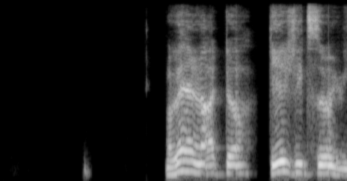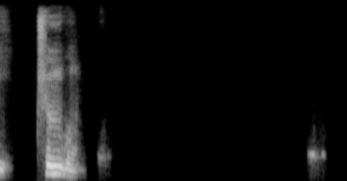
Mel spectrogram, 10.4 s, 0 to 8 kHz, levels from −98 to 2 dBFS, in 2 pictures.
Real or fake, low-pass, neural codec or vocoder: fake; 7.2 kHz; codec, 44.1 kHz, 2.6 kbps, DAC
